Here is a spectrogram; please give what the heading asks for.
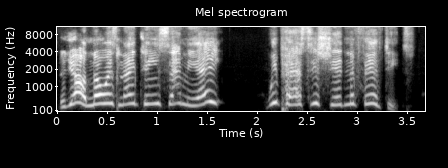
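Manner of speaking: lightly acted, high-pitched disbelief; incredulous federal judge. Judge reacting to late school desegregation, mock incredulity. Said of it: "a federal judge who looked at this shit and said".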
